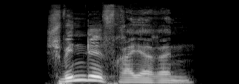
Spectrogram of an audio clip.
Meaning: inflection of schwindelfrei: 1. strong genitive masculine/neuter singular comparative degree 2. weak/mixed genitive/dative all-gender singular comparative degree
- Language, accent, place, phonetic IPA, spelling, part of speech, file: German, Germany, Berlin, [ˈʃvɪndl̩fʁaɪ̯əʁən], schwindelfreieren, adjective, De-schwindelfreieren.ogg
